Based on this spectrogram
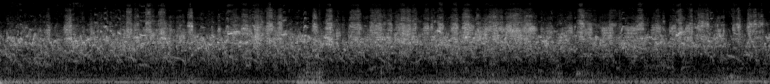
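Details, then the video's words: A budgerigar colony in an aviary, a loud, unbroken wall of high chattering chirps and warbled trills holding steady throughout. "Beautiful budgies singing sound | budgies chirping sound"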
